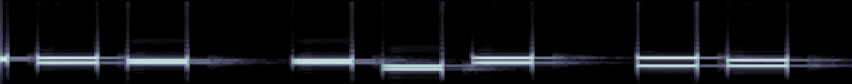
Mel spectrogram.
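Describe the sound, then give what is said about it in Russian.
Telephone number dialing tones generated in a sound editor form a string of short, loud dual-pitched beeps in quick clusters, with longer pauses between groups placed where dots were typed. “Послушаем, как зазвучал теперь наш номер телефона.”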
